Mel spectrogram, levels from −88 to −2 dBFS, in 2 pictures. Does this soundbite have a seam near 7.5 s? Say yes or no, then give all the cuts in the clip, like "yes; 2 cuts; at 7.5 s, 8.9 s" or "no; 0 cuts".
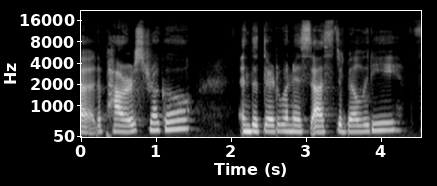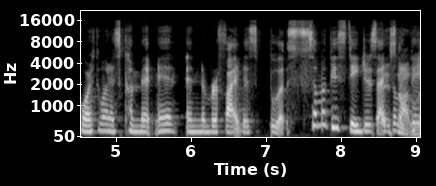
yes; 1 cut; at 7.5 s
